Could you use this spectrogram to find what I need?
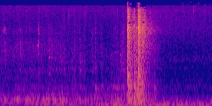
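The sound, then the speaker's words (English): A brief, bright sliding whoosh as a protective shield over a spaceport is slid aside, rising over a steady low hum and fading within a fraction of a second. No voices. “On the following morning, when Kreifer went to the conditioning room as prescribed by the buzzer, Reichert drew Aelin over to the spaceport and slid aside the protective shield.”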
